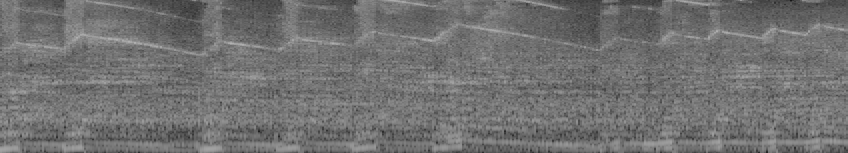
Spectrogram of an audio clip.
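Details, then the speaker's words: Long-sitting diesel, fired after fuel fitting tightened and kill/stop switch turned off: repeated revs with turbo whistle rising and falling, strong healthy-sounding diesel. "That's awesome, dude. That's totally awesome. You can't beat that turbo sound, dude."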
